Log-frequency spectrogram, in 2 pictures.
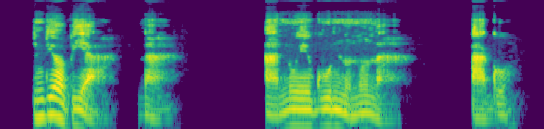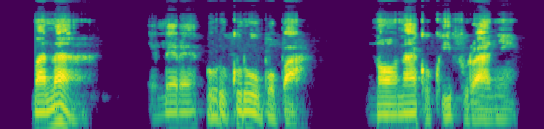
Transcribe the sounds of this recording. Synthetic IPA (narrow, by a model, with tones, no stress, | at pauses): n̩˦dɪ˦ɔ˦bɪ˦ja̰˨ | na˨ | a˨nʊ˦e˦ɡʷu˦n̩˦nʊ˨nʊ˦na̰˨ | a̰˨ɡʊ˦ | ma˨na˦˨ | e˨le˦ɾe˦u˦ɾu˨ku˦ɾu˦˨bʊ˨pa̰˨ | nɔ˦na˦kʊ˨kʊ˨˦i˦fṵ˨ɾa̰˨ɲɪ̰˦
